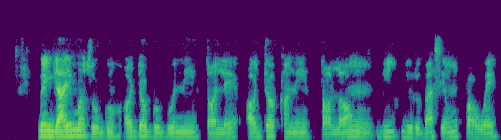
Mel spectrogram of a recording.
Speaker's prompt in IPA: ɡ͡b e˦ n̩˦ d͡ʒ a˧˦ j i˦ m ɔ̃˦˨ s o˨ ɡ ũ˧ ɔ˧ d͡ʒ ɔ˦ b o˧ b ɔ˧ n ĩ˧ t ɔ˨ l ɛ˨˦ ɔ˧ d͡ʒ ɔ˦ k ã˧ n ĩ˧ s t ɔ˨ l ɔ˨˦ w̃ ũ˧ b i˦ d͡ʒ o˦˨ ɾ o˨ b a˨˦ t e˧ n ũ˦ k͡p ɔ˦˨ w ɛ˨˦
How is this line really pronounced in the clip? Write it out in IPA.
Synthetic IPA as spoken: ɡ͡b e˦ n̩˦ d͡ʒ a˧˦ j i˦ m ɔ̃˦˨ s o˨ ɡ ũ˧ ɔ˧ d͡ʒ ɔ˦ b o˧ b o˧ n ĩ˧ t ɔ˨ l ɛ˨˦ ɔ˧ d͡ʒ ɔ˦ k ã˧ n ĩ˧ t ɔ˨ l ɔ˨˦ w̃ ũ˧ b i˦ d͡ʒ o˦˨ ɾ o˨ b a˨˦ s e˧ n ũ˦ k͡p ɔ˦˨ w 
